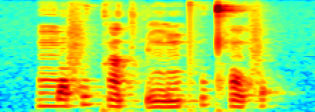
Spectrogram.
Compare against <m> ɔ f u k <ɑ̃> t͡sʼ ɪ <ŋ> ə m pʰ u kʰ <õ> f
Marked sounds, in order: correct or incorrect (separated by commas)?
correct, correct, correct, incorrect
